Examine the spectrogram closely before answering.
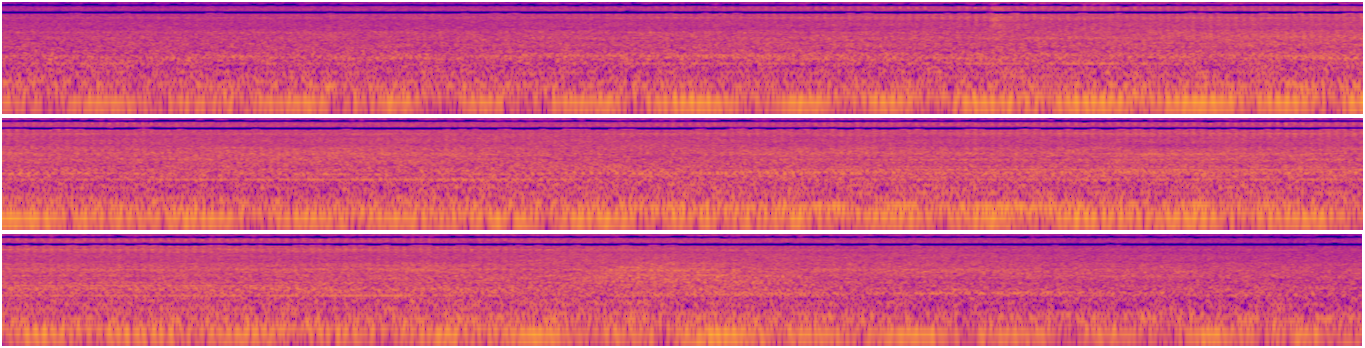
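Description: Steady, continuous idling rumble with a low hum from a standing diesel express train at the platform, its engines or generators running while it waits to depart.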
